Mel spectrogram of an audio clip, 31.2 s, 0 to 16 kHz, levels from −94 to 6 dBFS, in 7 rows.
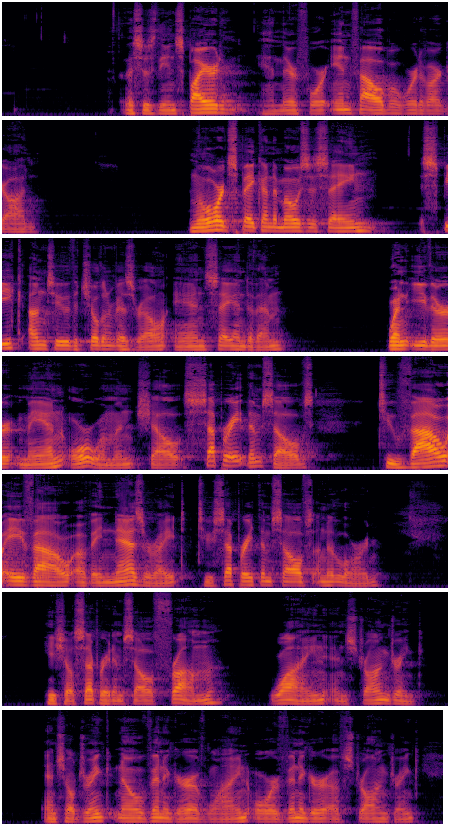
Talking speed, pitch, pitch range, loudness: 135 wpm, 95 Hz, 90-110 Hz, -25 LUFS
